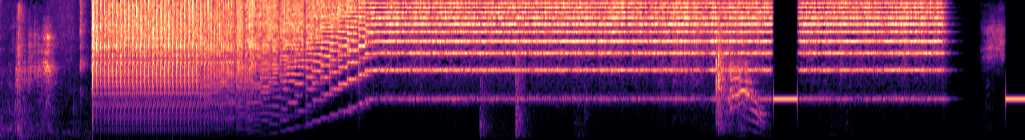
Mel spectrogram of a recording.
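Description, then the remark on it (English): A loud, harsh electrical discharge buzz from a Tesla coil playing a single tone with a lamp on, its output interrupted at audio frequency by a tunable interrupter. The pitch sweeps steadily upward for a few seconds, then holds a steady, piercing whine with brief dropouts before cutting off. No one speaks. “It's like punching air at audio frequency which makes this sound.”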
